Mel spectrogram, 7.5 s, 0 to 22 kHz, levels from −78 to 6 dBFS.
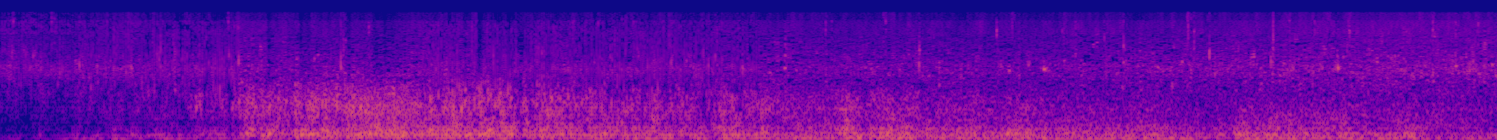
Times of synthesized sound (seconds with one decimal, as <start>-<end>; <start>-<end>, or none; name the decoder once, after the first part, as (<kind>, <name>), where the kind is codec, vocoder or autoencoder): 0.0-1.2 (vocoder, BigVGAN v2); 2.1-3.8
